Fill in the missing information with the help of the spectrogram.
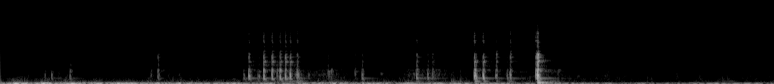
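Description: Low wind rumble on the gun-mounted camera's microphone, with scattered clicks and knocks and one sharp crack about five and a half seconds in.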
